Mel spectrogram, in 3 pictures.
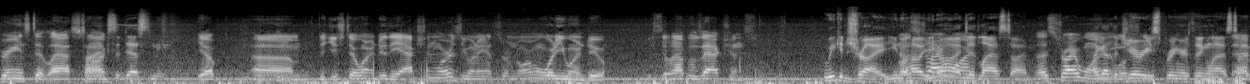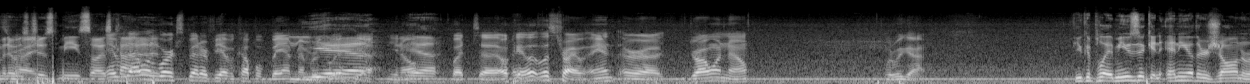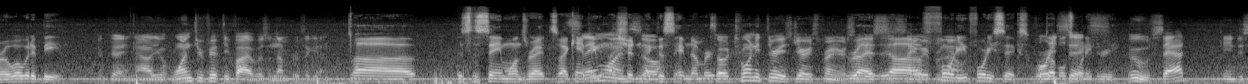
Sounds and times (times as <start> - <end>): Speech: 0.0 - 7.6, 8.2 - 20.0, 21.4 - 21.8, 23.2 - 37.4
Outside, urban or manmade: 0.0 - 37.4.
